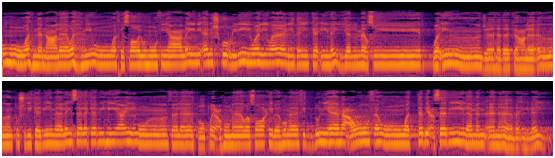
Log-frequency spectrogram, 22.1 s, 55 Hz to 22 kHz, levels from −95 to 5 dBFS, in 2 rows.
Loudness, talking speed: -21 LUFS, 95 wpm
